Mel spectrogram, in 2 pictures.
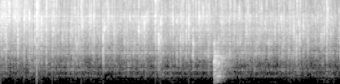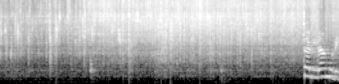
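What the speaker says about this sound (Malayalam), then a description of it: "ഇതെല്ലാം കൂടിയിട്ടൊന്ന് വഴറ്റിയെടുക്കണം." Onion, garlic, ginger, curry leaves and green chili sauté in a pan for a squid roast, a steady close sizzle with occasional stirring scrapes and clinks and no talking.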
